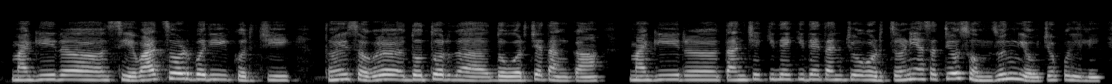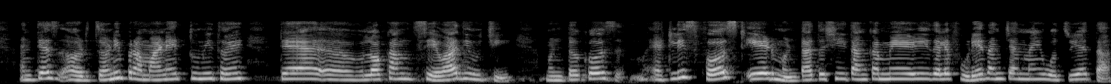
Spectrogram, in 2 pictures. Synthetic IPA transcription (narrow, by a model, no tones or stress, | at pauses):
maɡiːɾseʋat͡səɽbəɾikəɾt͡ɕi | t̪ʰə̃j̃səɡɭed̪ot̪ʰəɾd̪oʋəɾt͡ɕẽt̪ãŋkã | maɡiːɾt̪ãɲt͡ɕẽkit̪̬ẽkit̪̬ẽt̪ãɲt͡ɕɔəɽt͡səɽ̃iəsat̪jɔsəmd͡zuːnɡʱewt͡ɕɔpəjlĩ | añit̪jaəɾt͡səɳ̃iːpɾəmaɽ̃et̪ːumiːt̪ʰə̃j̃ | t̪elɔkãŋkseʋad̪iwt͡ɕim̤əɳʈ̪əkɔsɛʈliːsʈfəɾsʈeɽm̤əɳt̪at̪əɕiːt̪ãŋkãmeɭiːt̪alefuɽ̤ẽt̪ãɲt͡ɕjãnmaɡĩʋət͡suːjɛt̪a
